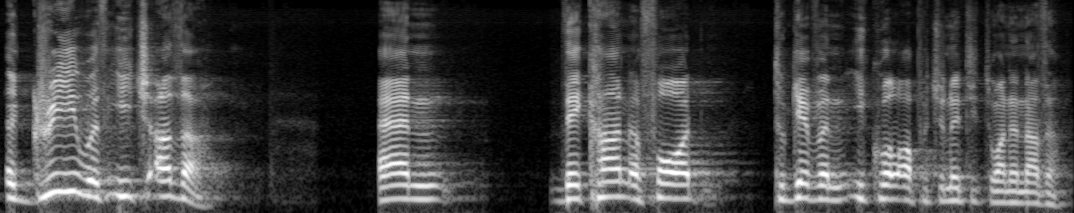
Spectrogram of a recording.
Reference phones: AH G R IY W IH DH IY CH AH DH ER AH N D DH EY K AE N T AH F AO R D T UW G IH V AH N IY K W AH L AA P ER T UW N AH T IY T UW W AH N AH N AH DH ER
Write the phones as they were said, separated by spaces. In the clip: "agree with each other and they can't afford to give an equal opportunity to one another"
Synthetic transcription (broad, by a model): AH G R IY W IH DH IY CH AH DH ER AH N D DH EY K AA N T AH F AO D T UW G IH V AH N IY K W AH L AA P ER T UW N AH T IY T UW W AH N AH N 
